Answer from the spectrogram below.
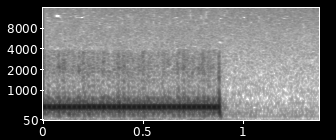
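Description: A single steady, mid-pitched ringing tone of an outgoing call placed from a plugged-in iPhone to a comedian holds evenly for just under a second, then cuts off abruptly into silence. Nobody speaks.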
